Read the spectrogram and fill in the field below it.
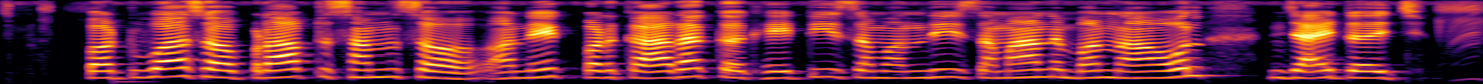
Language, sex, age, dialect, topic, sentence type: Maithili, male, 18-24, Southern/Standard, agriculture, statement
